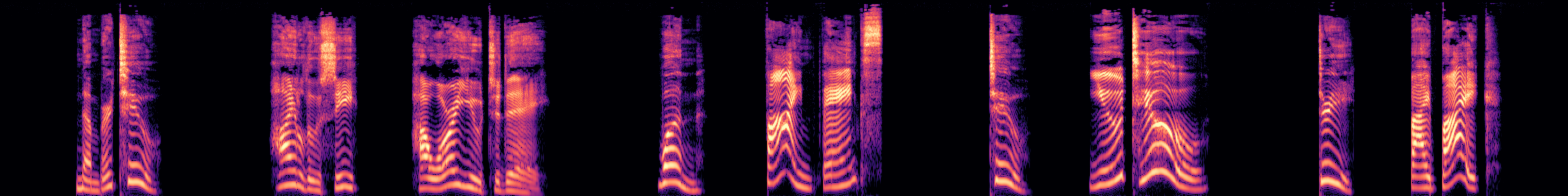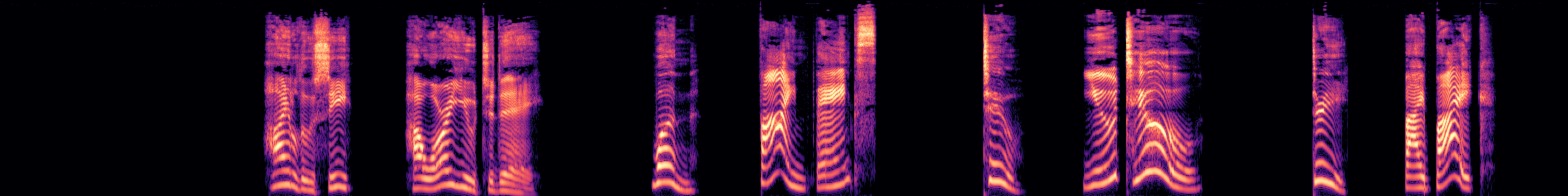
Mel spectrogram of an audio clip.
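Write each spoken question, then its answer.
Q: Hi, Lucy. How are you today?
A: 1: Fine, thanks.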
